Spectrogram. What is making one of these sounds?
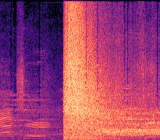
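A wrestler crashes down hard onto the ring mat.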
